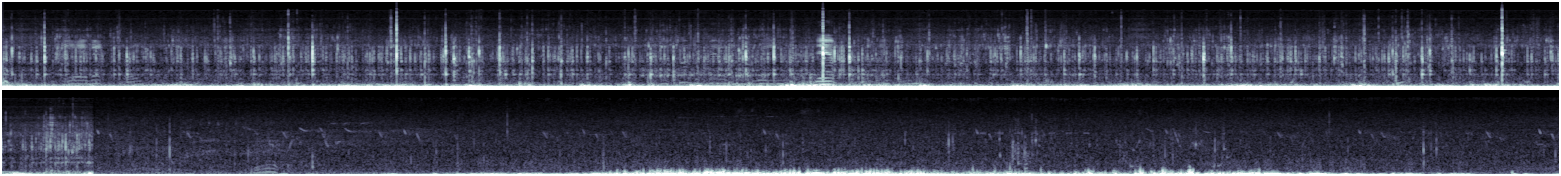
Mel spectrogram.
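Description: Kayak paddling: paddle blades dipping and splashing in calm lake water, with scattered sharp ticks. About halfway through the sound drops off abruptly, and a low rumble follows for the last third.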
